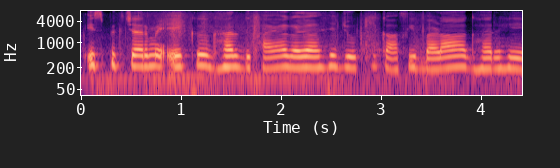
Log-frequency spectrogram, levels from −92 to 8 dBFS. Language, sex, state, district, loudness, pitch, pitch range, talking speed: Hindi, female, Bihar, Patna, -14 LUFS, 205 Hz, 195-215 Hz, 190 wpm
